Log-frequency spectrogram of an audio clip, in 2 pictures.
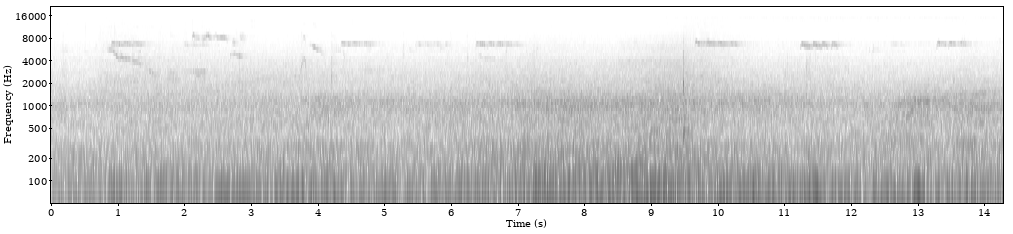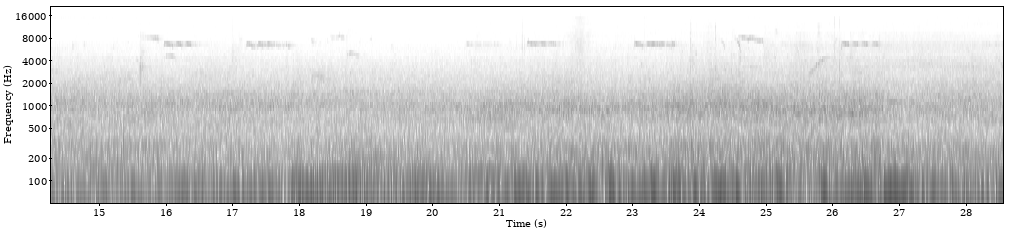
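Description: Small birds chirping in short, high calls again and again over a steady low rumble that swells in the second half.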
